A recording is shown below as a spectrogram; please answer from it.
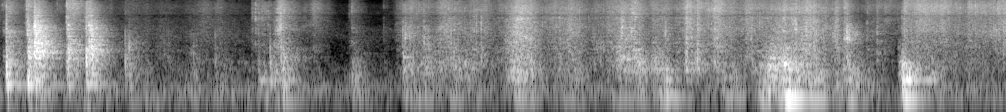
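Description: Rummaging through foam packing in a wooden shipping crate and lifting out a plastic-wrapped part: scattered scuffs and knocks, with two dull thumps near the end.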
